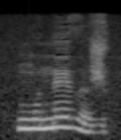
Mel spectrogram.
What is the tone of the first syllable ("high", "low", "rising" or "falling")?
high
